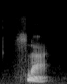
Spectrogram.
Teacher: We call it the creaky tone because you have to tighten your throat to say it, and that gives it a slightly creaky quality.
